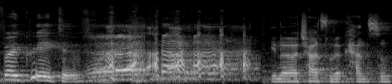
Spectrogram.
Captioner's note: laughs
